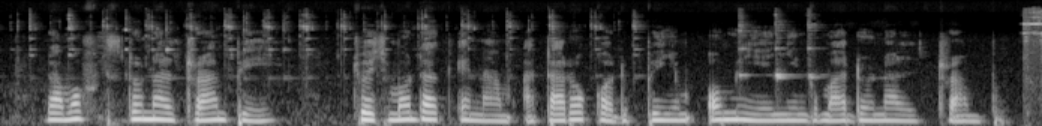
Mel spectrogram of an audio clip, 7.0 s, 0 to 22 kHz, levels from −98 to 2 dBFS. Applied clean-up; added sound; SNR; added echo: none; Liquid; 18 dB; none.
